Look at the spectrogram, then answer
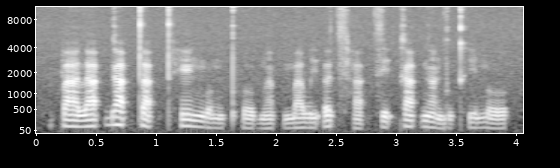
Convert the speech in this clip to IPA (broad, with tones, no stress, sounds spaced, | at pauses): p a˧ l a˦ ʔ ɡ a˦ ʔ t̪ a˨ ʔ t̪ʰ ẽ˥˧ ŋ o˨˩ ŋ pʰ o˨˩ b ã˨ p̚ m a˧ w i˦ ʔ ə˨˩ t͡sʰ a˨ ʔ t͡s i˦ ʔ k a˦ ʔ ɡ ã˨˩ ɡ u˨˩ kʰ i˧ n̪ o˨˦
